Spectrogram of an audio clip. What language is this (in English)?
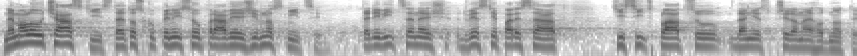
Czech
